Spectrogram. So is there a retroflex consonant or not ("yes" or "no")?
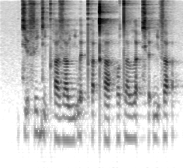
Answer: no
